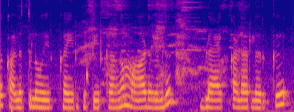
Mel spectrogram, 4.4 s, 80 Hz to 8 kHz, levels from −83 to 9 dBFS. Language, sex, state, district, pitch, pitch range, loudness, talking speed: Tamil, female, Tamil Nadu, Namakkal, 200 Hz, 195-215 Hz, -14 LUFS, 120 wpm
